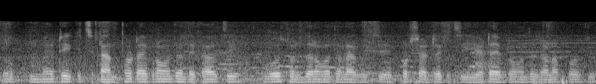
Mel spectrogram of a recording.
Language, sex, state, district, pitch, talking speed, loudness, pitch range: Odia, male, Odisha, Khordha, 120 Hz, 190 wpm, -18 LUFS, 115-125 Hz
